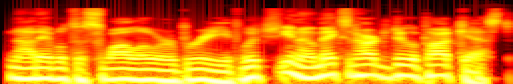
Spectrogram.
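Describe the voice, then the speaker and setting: A man's voice: medium pitch, fast, darkish tone, no echo, clean studio sound. A man co-hosting a sports podcast, sounding congested after a cold and chatting casually. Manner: chatty, rambling. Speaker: podcast co-host. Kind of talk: casual chat.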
